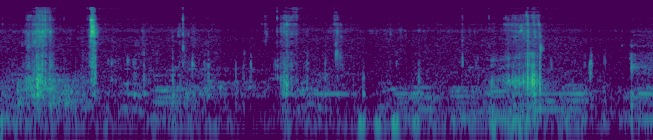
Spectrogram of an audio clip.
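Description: A person chewing and eating a mouthful of rice, fish and soup vegetables close to the microphone. There are louder mouth sounds about half a second in, at about three and a half seconds and near six and a half seconds, and a sharp click just after one second.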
